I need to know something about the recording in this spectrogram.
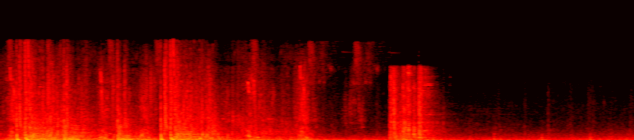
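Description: Footsteps run quickly across a hard floor.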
